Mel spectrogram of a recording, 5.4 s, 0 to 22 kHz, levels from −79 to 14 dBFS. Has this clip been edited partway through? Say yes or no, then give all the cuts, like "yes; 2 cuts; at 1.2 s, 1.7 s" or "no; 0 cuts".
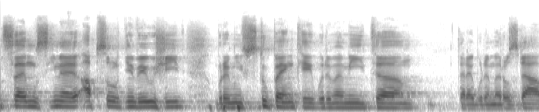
no; 0 cuts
